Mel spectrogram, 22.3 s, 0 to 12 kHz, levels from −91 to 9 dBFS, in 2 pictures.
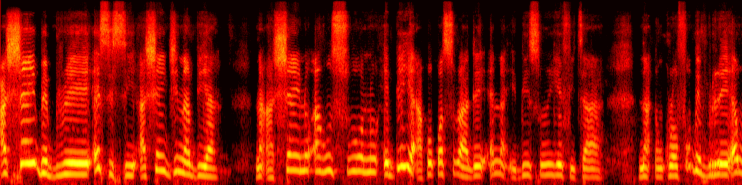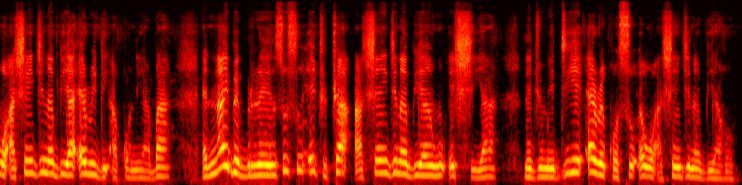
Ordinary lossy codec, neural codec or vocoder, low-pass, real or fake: Opus, 16 kbps; vocoder, 44.1 kHz, 128 mel bands, Pupu-Vocoder; 10.8 kHz; fake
